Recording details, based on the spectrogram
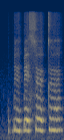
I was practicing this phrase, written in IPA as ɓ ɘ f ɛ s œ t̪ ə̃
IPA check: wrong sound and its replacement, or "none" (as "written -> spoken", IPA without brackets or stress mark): f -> ɓ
